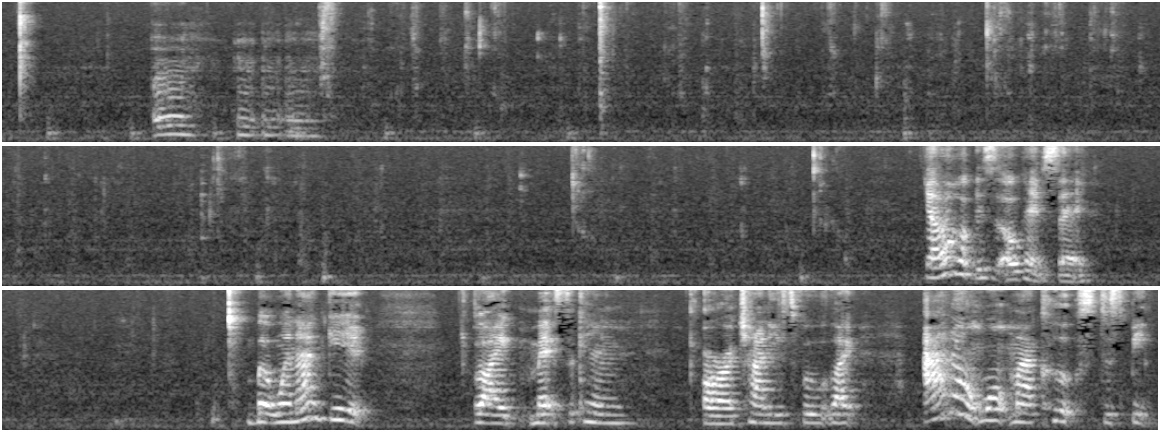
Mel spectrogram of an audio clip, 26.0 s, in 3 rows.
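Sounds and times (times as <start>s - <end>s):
person chewing with wet smacks: 2.4s - 15.2s, 17.0s - 19.2s.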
